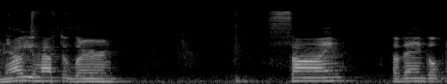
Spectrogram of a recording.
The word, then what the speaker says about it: sine: The proper name for this is sine, S-I-N-E. We shorten it to S-I-N. You do not pronounce this as sin. This is sine.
